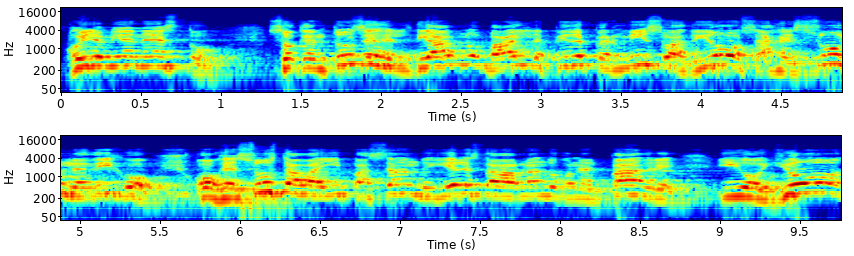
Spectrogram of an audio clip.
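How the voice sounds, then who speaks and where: High-voiced preaching pastor, echoey hall. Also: male voice, fairly bright tone, distant mic. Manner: preaching with rhetorical questions to the congregation. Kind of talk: sermon.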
